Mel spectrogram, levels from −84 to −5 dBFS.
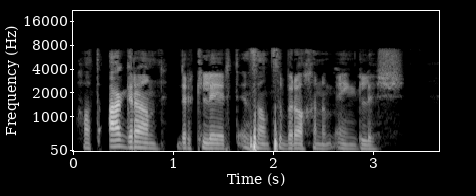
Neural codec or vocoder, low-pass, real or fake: none; 7.2 kHz; real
